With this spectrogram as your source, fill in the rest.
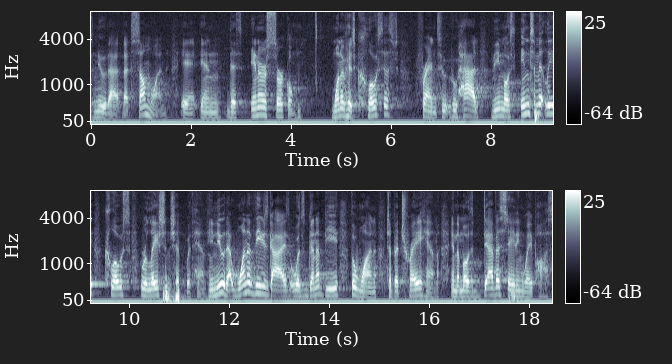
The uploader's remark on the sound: Preached on March 13, 2022 at Liberty Grace Church.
